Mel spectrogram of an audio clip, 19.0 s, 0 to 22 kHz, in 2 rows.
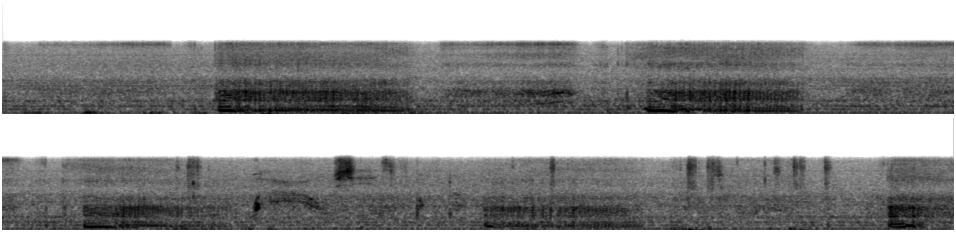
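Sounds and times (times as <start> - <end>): person snoring: 1.0 - 8.0, 14.3 - 15.9, 18.4 - 19.0
quiet breathing: 8.4 - 10.4.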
